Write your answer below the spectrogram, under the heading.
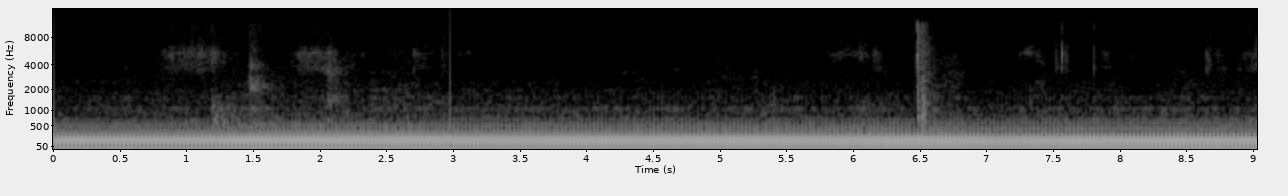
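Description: Steady electrical hum of several held tones, over faint rubbing of a duster wiping a whiteboard, with a light click about three seconds in and another past six seconds.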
